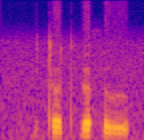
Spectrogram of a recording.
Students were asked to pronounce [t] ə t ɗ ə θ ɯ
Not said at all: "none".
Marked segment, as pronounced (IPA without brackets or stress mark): t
